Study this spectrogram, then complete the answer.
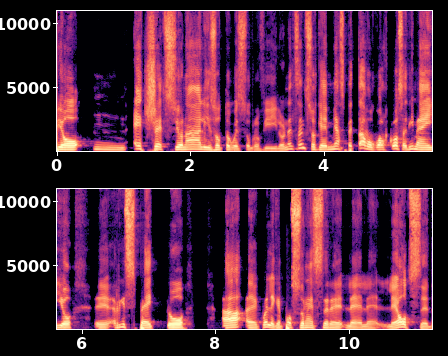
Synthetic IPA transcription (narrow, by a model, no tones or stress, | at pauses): pjo | et͡ʃːet̪sːjonaːlis̬ot̪ːokwest̪opɾofiːlonelsɛnsok̟emːiaspet̪ːaːvokwalkɔːsad̪imɛʎːo | rispɛt̪ːo | akːwelːek̟epːɔsːonoɛsːeɾeleleleɔt̪sːe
